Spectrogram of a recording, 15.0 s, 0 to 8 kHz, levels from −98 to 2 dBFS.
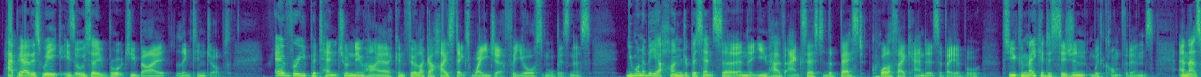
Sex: male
